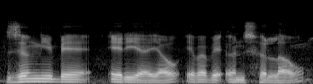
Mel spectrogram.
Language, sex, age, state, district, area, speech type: Bodo, male, 45-60, Assam, Chirang, rural, spontaneous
